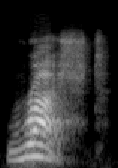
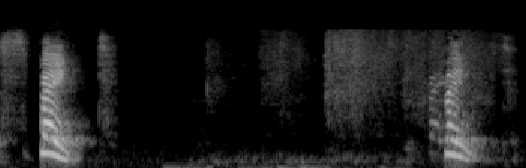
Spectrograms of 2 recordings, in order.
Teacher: Now it's not a T that it's spelled ED, but it sounds like a T.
